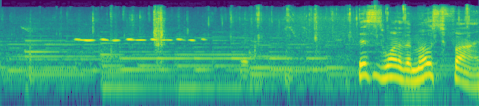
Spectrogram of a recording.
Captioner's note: whistles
